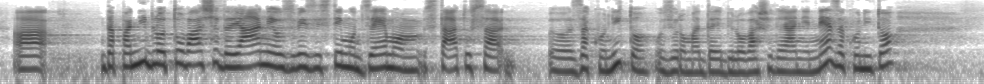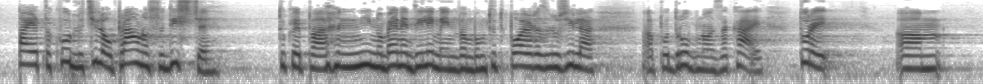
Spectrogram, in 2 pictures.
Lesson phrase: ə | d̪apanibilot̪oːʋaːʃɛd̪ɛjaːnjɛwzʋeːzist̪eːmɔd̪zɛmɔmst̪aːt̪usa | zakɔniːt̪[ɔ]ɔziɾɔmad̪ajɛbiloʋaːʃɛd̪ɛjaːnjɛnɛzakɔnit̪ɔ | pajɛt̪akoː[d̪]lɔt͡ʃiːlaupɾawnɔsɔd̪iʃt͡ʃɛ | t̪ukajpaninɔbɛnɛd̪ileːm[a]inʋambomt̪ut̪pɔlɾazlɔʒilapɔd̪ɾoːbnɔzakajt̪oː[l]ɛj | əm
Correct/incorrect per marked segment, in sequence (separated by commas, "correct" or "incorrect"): correct, correct, incorrect, incorrect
